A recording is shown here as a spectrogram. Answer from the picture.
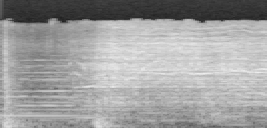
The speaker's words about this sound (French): Le cri de la mandragore est mortel pour quiconque l'entend.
